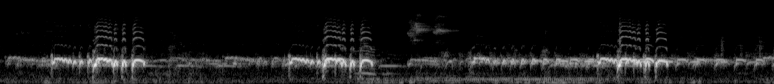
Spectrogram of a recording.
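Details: Local zebra dove (perkutut lokal) singing, a clear recording used as a lure to get other zebra doves singing; three loud bursts of rapid bubbling coos about every 2.5 seconds over a steady, softer cooing trill.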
